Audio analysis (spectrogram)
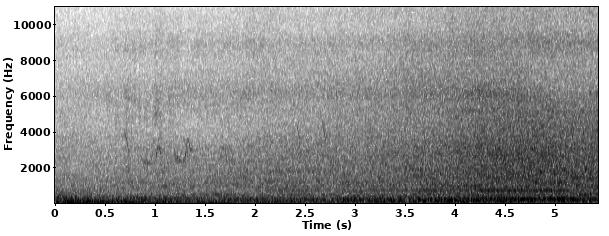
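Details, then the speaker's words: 2001 Jeep Grand Cherokee Laredo 4.0 six-cylinder at operating temperature after radiator and serpentine belt replacement, fan heard from the front. Steady low idle with the cooling fan's whooshing hum, no ticks, squeals or misses: all okay. "The fan is running. I could hear the fan going. From the front you could hear the fan going. So it seems that all is okay."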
